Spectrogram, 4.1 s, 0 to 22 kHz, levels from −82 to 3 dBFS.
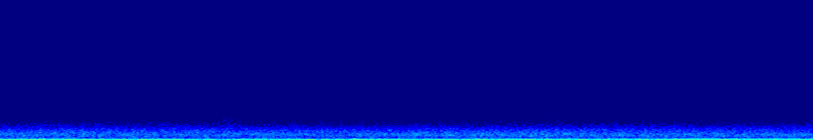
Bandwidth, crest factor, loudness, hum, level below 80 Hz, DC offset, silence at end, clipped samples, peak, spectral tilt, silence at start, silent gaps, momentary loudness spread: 9 kHz; 12 dB; -51 LUFS; none; -52 dBFS; under 0.1%; 0 s; under 0.1%; -36 dBFS; -8.5 dB/octave; 0 s; none; 3 LU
